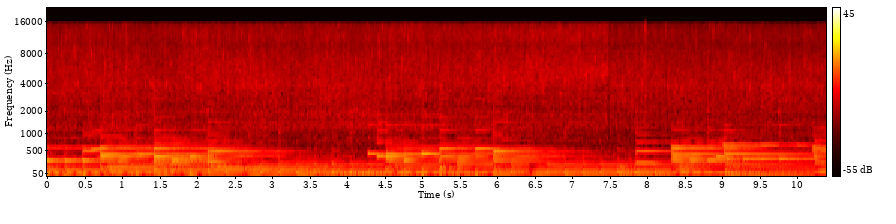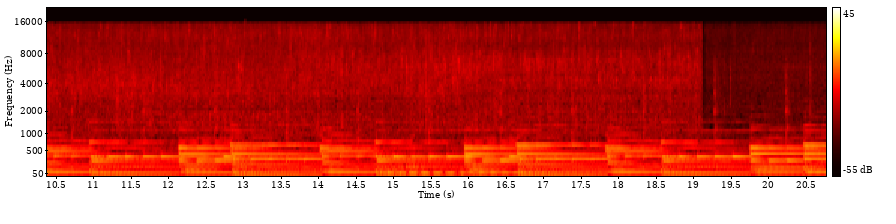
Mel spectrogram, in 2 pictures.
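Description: Background music with held notes changing every second or so, over the sizzle of chicken pieces frying in oil in a pan. The sizzle cuts off suddenly near the end while the music carries on.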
